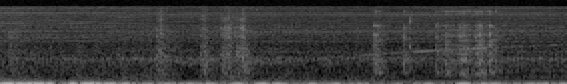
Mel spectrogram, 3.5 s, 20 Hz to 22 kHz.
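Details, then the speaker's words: CD-ROM drive in an early-2000s Micro-ATX PC, slow to take the disc: steady hum, scattered clicks, whirring bursts and a rising spin-up whine; odd but not bad sounds, reading normally. "Sounds like it's doing it. Yep, sure is. And it's making some interesting sounds too, though not altogether bad sounds."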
